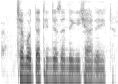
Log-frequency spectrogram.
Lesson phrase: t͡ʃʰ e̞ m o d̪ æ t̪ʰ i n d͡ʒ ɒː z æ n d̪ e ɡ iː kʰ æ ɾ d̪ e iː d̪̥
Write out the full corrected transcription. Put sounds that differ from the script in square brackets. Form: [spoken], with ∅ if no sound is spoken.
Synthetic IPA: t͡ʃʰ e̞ m o [d̪ː] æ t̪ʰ i n d͡ʒ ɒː z [e] n d̪ e ɡ iː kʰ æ ɾ d̪ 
